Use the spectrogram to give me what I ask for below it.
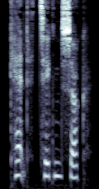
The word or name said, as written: cand.techn.soc.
